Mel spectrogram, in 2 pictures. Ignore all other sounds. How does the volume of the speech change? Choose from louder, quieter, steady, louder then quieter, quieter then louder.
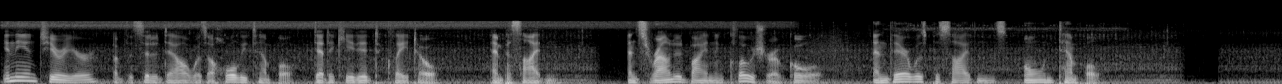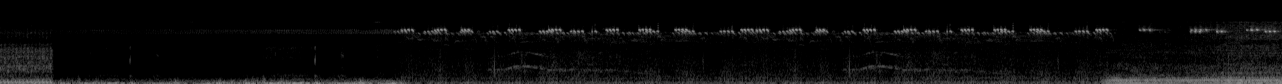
steady.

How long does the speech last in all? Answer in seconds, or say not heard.
11 s.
